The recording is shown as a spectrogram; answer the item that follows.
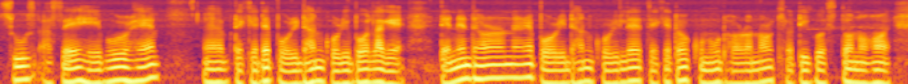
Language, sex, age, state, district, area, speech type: Assamese, male, 18-30, Assam, Charaideo, rural, spontaneous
